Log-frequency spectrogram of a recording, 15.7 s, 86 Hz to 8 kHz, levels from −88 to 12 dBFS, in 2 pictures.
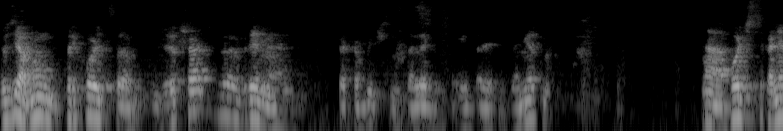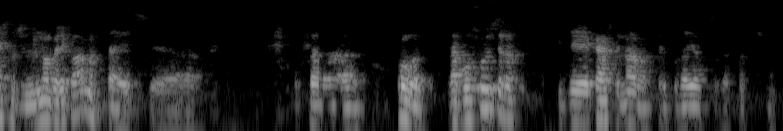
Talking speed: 105 wpm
